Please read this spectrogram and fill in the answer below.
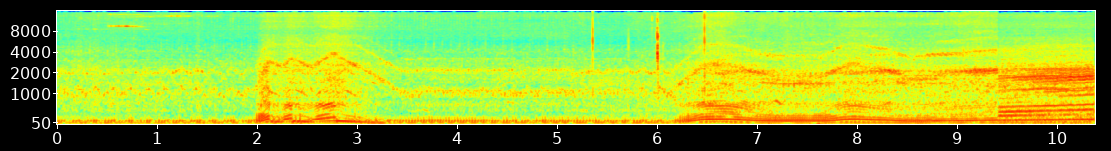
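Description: Motorcycle engine under the rider, revving up and dropping back as it accelerates and eases off through the gears, with two rises about two seconds and six seconds in, then a steady climb in pitch near the end as it pulls away.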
